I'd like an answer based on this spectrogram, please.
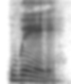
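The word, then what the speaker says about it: ㅟ: Imagine that you are trying to say oo and e together. Be sure not to pause in between pronouncing the two sounds. Repeat after me. way.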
